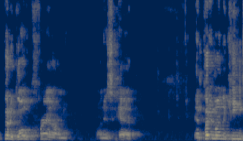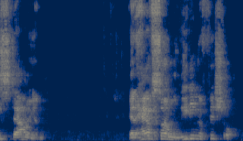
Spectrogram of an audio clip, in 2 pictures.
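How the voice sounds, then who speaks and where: A preacher voicing a conceited royal official who stretches out his flattery slowly. The tone is soft and warm. The voice echoes from a distance in a large, roomy church. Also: sits high, slight background noise. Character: vain, scheming royal official, grovelling.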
